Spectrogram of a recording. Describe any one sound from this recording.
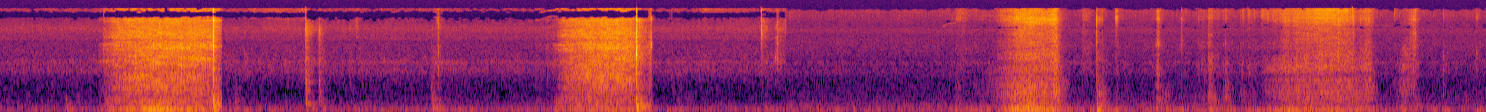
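A craft knife scrapes as it slices along a metal ruler.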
